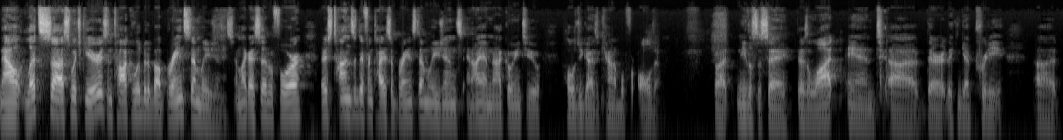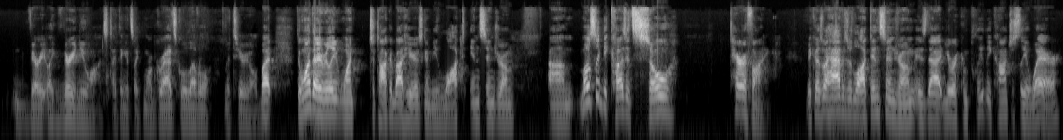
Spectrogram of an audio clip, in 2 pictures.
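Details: Adult male lecturer; normal speech.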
